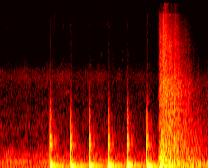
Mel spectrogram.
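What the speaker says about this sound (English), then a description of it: "There's a bang on the door." Six evenly spaced heavy bangs of a fist knocking on a door, loud and close, followed by a brief rustling clatter.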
